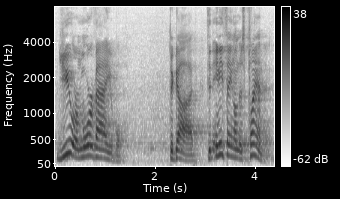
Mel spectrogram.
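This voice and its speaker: A man preaching a sermon in a church, telling a parable with animated voices for its characters. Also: fairly high pitch, moderate pace, echoey room. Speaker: pastor.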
